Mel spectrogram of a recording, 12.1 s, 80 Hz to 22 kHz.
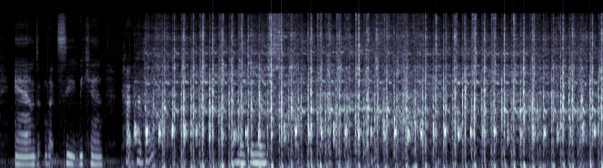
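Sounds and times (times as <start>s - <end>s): rapid clip-clop clicks: 2.7s - 12.0s
small toy motor running: 2.7s - 12.0s.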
